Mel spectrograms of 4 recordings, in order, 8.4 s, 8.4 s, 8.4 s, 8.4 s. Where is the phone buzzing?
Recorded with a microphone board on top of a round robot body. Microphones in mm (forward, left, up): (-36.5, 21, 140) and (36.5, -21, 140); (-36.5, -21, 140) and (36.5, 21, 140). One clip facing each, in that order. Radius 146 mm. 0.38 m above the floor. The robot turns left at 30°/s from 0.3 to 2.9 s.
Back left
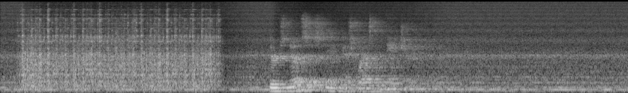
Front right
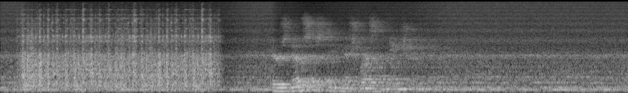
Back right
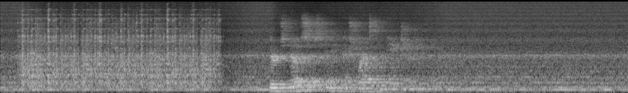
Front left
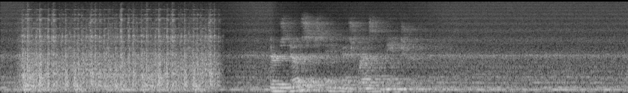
No phone buzzing in this recording.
